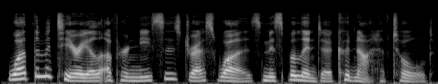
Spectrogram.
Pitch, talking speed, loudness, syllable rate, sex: 185 Hz, 190 wpm, -21 LUFS, 4.5 syllables/s, female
